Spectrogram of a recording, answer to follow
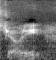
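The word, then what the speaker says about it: Jode: shimmery steely blue jody i think it's spelled j-o-d-e i would say that's jody i love this look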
